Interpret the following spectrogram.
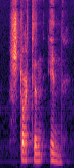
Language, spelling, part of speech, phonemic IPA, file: Dutch, storten in, verb, /ˈstɔrtə(n) ˈɪn/, Nl-storten in.ogg
- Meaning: inflection of instorten: 1. plural present indicative 2. plural present subjunctive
